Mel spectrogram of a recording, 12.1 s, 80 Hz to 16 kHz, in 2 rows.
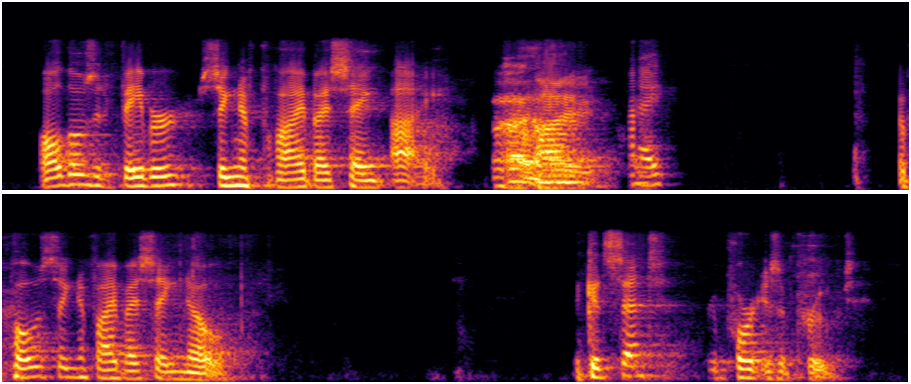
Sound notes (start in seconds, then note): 3.2 multiple Voices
